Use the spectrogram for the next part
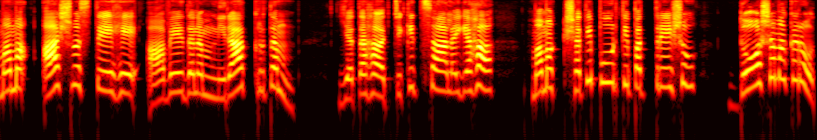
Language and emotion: Sanskrit, angry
